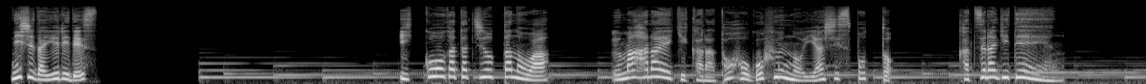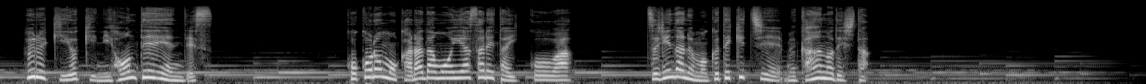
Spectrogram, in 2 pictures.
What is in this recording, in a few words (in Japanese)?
ノーマル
